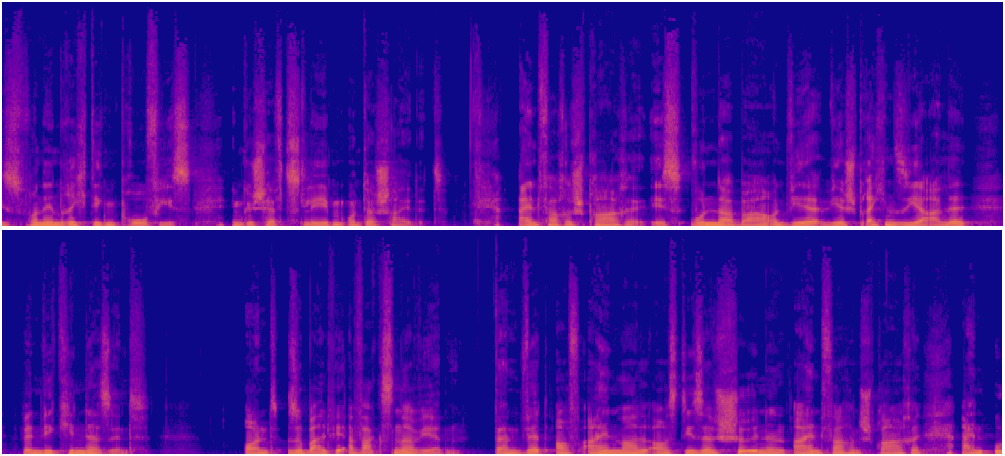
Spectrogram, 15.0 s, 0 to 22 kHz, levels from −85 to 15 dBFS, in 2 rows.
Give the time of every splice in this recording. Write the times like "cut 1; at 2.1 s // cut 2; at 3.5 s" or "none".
cut 1; at 5.2 s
